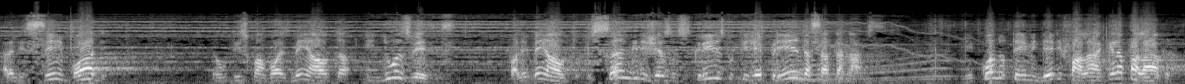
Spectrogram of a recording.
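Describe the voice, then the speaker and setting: A pastor with a Brazilian Portuguese accent tells a dramatic personal testimony in an emphatic storytelling manner. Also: male voice, high-pitched, low-quality recording. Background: music.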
